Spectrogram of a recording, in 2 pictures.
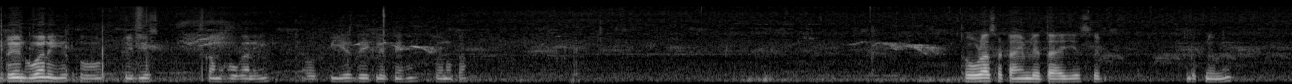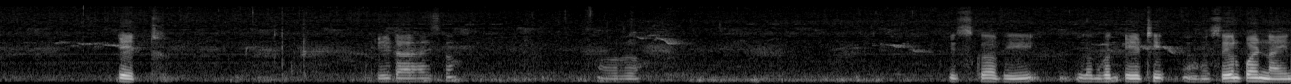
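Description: A young man talks calmly close by, in short bursts with pauses.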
